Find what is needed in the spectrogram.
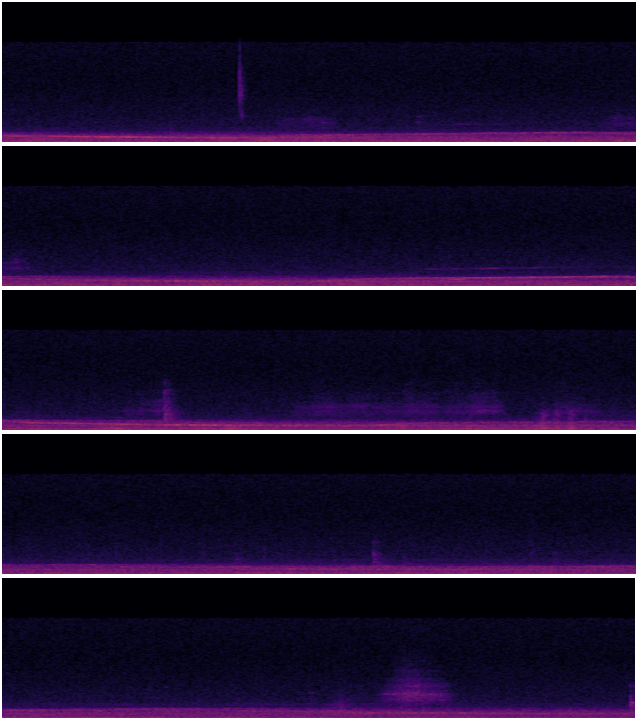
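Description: A siren wailing, its pitch slowly rising and falling about every five seconds.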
